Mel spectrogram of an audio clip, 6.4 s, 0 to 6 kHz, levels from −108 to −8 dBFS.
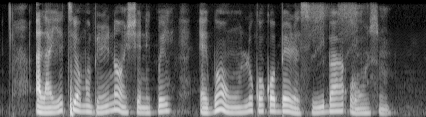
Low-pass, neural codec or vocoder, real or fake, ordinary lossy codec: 5.4 kHz; codec, 24 kHz, 3.1 kbps, DualCodec; fake; none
